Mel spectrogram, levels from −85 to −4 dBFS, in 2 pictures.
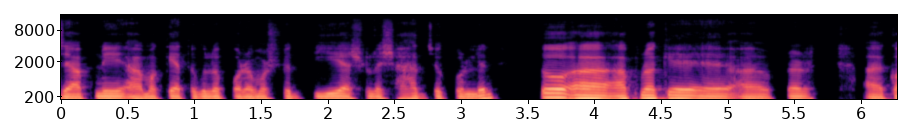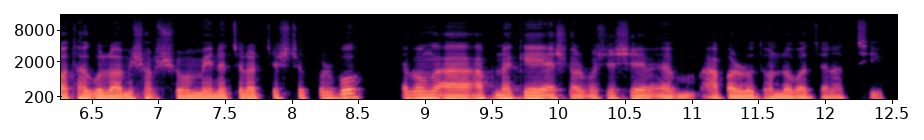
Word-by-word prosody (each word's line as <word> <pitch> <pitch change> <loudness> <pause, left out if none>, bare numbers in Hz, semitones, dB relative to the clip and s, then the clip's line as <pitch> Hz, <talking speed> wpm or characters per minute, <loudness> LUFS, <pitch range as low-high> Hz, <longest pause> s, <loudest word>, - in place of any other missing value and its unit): যে, 105 - +3
আপনি 110 +3 0 0.2
আমাকে 105 0 -2
এতগুলো 105 +1 -1
পরামর্শ 100 -1 -1 0.2
দিয়ে 110 +1 +1
আসলে 105 +1 -4
সাহায্য 110 -1 -4
করলেন। 105 +5 +1 0.4
তো 175 - +3 0.3
আ - - +9 0.3
আপনাকে 130 +2 +2 0.2
এ - - +2 0.4
আপনার 110 +3 -3 0.5
আ - - +1 0.2
কথাগুলো 115 +2 +2
আমি 115 +1 +2
সবসময় 115 +2 -2
মেনে 110 0 +2
চলার 115 -1 0
চেষ্টা 110 +2 -6
করব। 135 +2 -4 0.5
এবং 145 +1 0 0.2
আ - - +3 0.2
আপনাকে 130 0 0 0.3
সর্বশেষে 115 +2 -4 0.2
এ - - +1 0.4
আবারও 110 +1 +1
ধন্যবাদ 100 -2 +1
জানাচ্ছি। 90 -2 -8
110 Hz, 145 wpm, -23 LUFS, 105-120 Hz, 0.5 s, আ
